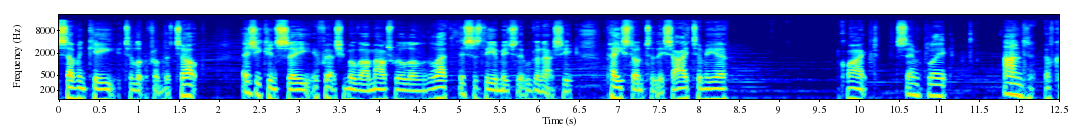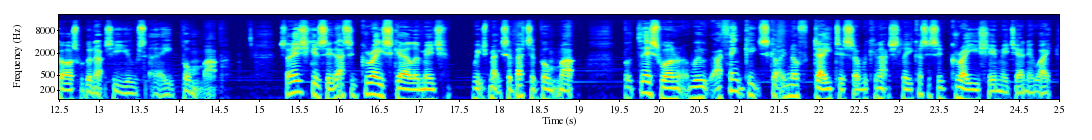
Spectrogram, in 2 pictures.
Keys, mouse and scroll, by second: 1.9-4.3 middle drag, 4.3 scroll, 8.3-8.7 scroll, 8.5 middle click, 8.7 middle click, 8.8 middle click, 9.8 middle click, 11.3 7, 13.8 scroll.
